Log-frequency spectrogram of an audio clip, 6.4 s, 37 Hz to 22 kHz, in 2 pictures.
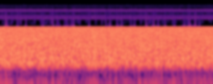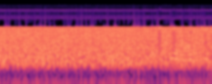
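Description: Shortwave radio static: a steady hiss with the treble cut off sharply, from an RTL-SDR receiver in upper-sideband mode on the 20-metre amateur band. It is the sound of an open frequency with nobody transmitting.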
